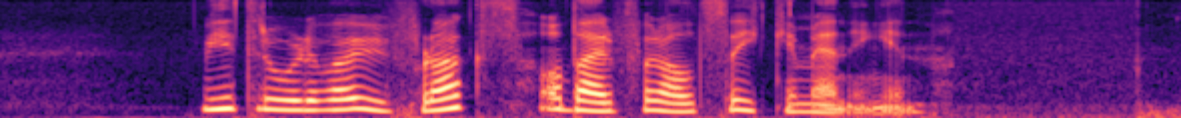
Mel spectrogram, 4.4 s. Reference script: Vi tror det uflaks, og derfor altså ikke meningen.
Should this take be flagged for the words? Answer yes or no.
yes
